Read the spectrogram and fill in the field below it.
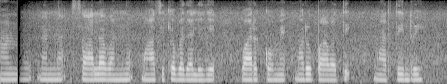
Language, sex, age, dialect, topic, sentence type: Kannada, female, 18-24, Central, banking, statement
